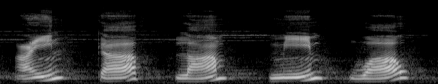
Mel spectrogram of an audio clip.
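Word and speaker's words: ميم: প্রথমে হলো মিম, 2 ঠোঁটের শুকনা জায়গা থেকে উচ্চারণ হবে মিম।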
